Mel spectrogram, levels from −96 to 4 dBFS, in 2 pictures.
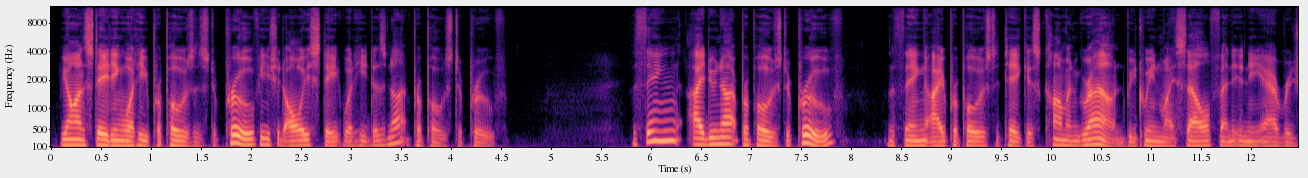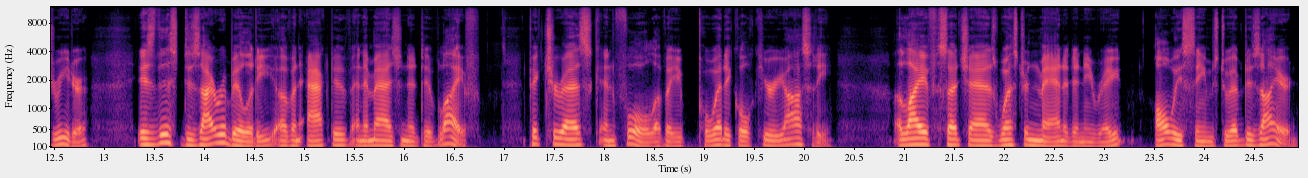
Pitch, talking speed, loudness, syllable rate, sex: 125 Hz, 170 wpm, -21 LUFS, 5.6 syllables/s, male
